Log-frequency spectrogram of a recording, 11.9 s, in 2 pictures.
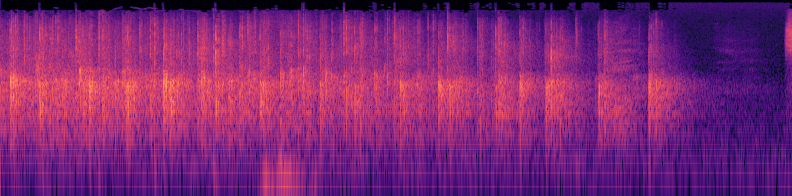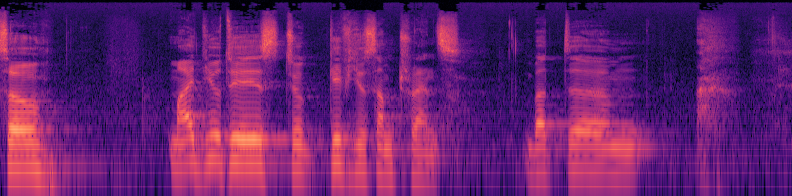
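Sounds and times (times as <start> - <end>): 
warm audience applause: 0.0 - 5.2
speech: 6.0 - 6.4, 7.2 - 11.3.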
